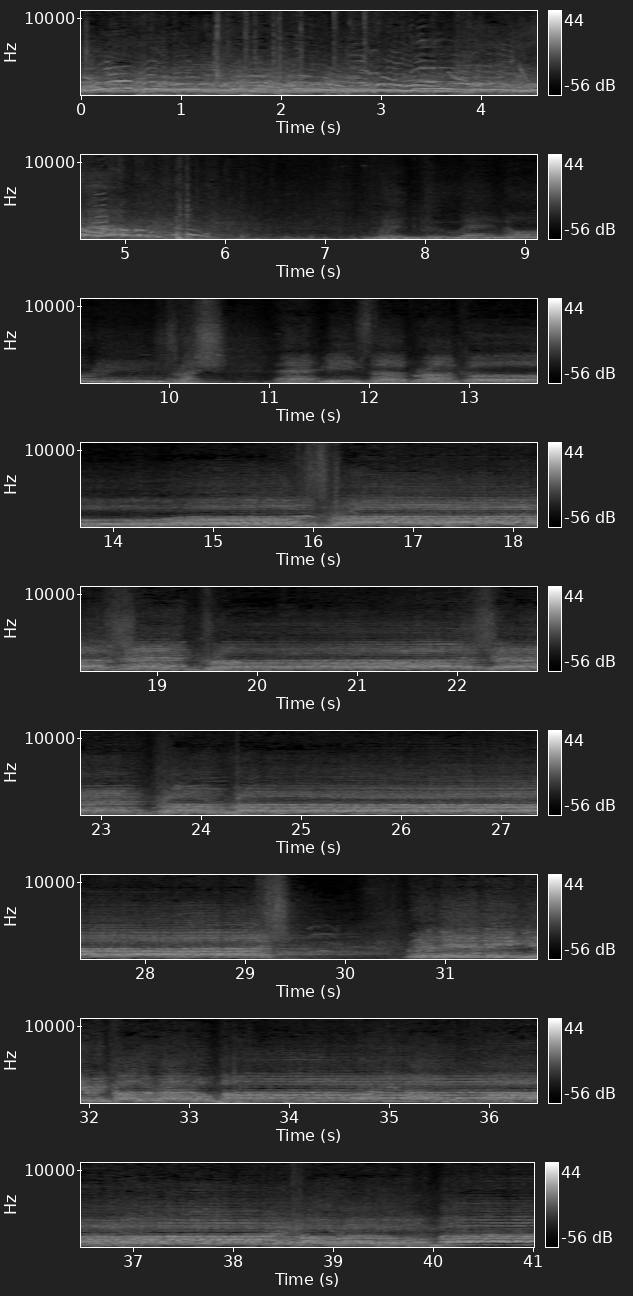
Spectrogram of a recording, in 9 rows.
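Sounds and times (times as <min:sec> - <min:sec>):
barbershop chorus singing: 0:07.4 - 0:29.6, 0:30.6 - 0:41.0.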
